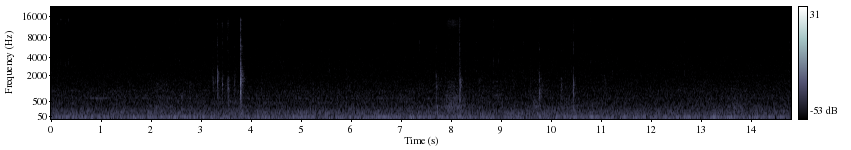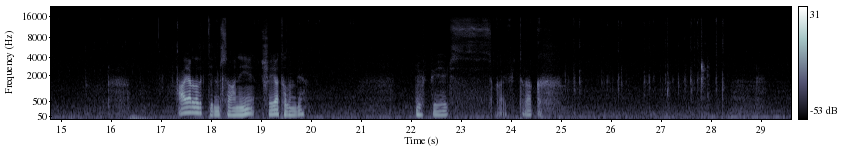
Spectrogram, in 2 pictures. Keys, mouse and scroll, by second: 0.8-1.5 scroll up 4, 3.6-4.9 drag, 4.9 scroll up 1, 5.3 scroll down 2, 5.5 middle click, 6.1-7.0 scroll up 1, 7.0 scroll up 1, 7.2-7.6 scroll down 4, 7.6-8.9 middle drag, 8.9 click, 9.1 scroll up 1, 9.1 middle click, 9.8-10.1 scroll up 1, 10.2-14.8 shift+middle drag, 14.8 scroll down 1, 14.9 middle click, 15.2 scroll up 1, 15.4-17.7 middle drag, 17.7 a, 21.0-29.6 drag.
